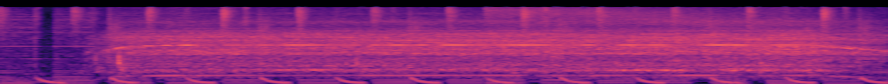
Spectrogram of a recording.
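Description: An electric power tool's motor running steadily under load, slowing briefly near the end and then starting up again, over electronic backing music with a steady kick-drum beat.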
